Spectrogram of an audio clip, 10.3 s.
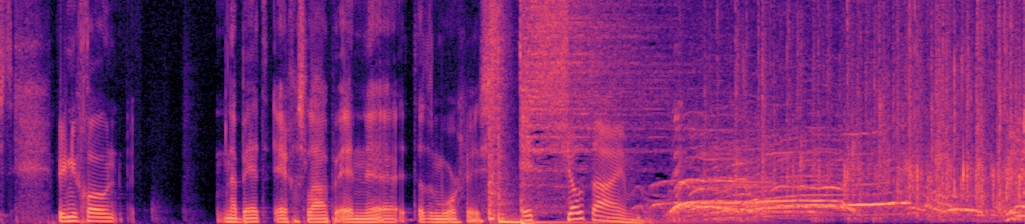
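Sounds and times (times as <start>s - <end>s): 
speech: 0.6s - 1.4s, 2.2s - 7.1s
voices cheering and whooping: 6.5s - 10.2s
crowd clapping: 6.7s - 10.2s.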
